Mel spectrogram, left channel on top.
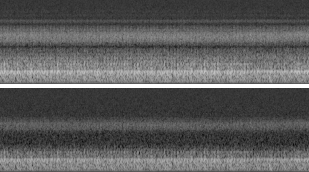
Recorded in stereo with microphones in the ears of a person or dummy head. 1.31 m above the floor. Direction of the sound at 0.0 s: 60° left (ahead or behind).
